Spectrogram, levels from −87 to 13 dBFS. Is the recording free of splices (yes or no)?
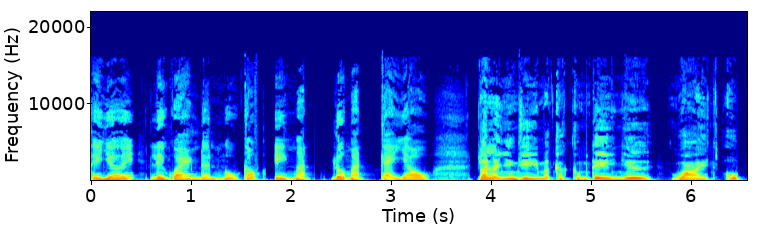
no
